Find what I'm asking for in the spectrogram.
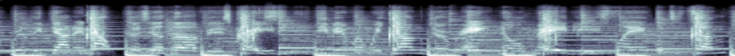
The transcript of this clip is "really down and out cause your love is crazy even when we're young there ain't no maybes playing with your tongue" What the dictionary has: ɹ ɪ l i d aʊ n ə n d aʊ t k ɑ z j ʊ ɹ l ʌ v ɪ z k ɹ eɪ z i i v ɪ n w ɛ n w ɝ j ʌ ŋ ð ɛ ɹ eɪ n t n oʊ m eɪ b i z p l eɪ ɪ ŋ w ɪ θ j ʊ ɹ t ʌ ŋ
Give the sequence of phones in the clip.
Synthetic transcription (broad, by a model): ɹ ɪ l i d aʊ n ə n aʊ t k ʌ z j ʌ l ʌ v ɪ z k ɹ eɪ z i i v ɪ n w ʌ n w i j ʌ ŋ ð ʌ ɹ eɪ t n oʊ m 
